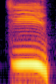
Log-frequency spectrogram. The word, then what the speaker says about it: chief: अभी देखिए जब IE बीच में आए, लास्ट में नहीं आए, तो ये सिर्फ और सिर्फ बड़ी इकार की मात्रा बन के रह जाएगा,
